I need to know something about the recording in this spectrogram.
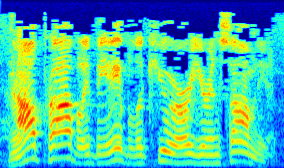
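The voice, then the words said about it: Lower, softer speaking voice. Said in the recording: “I'll talk lower.”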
